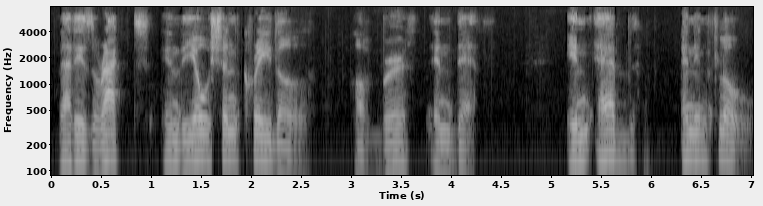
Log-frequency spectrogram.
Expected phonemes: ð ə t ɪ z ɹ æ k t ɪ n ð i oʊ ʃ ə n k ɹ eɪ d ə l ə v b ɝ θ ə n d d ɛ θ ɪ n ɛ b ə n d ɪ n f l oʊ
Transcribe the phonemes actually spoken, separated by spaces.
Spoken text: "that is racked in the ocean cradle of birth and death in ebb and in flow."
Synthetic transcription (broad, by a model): ð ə t ɪ z ɹ æ k t ɪ n ð i oʊ ʃ ə n k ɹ eɪ d l ə v b ɝ θ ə n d d ɛ θ ɪ n ɛ b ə n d ɪ n f l oʊ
